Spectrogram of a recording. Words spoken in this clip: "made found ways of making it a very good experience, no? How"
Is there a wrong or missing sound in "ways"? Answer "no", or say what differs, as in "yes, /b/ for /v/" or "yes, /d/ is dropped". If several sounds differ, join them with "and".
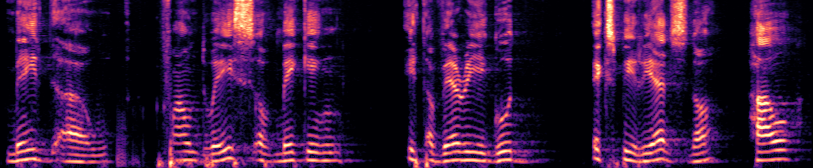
yes, /s/ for /z/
